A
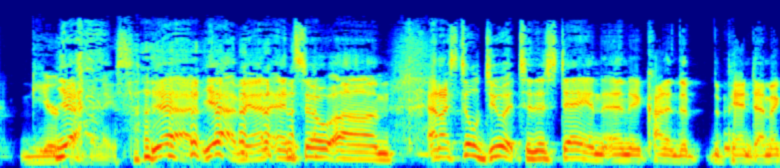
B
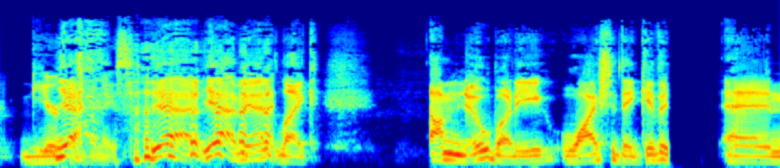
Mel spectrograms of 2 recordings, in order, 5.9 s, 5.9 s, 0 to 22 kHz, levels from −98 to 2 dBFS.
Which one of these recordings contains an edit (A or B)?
B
